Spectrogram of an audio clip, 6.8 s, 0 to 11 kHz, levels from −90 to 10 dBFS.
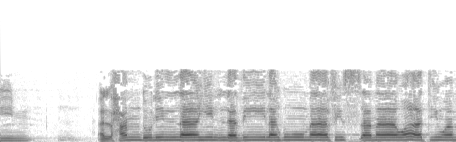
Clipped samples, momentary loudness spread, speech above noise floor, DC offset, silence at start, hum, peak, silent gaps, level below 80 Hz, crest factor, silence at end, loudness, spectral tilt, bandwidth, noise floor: under 0.1%; 11 LU; 37 dB; under 0.1%; 0 s; none; -12 dBFS; none; -66 dBFS; 16 dB; 0 s; -29 LUFS; -9 dB/octave; 5.8 kHz; -66 dBFS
